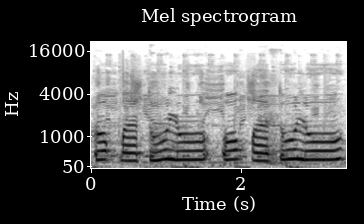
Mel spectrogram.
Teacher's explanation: اب یہاں پر ہم نے ایک اور بات کا دھیان رکھنا ہے کہ قاف ساکن ہے، قاف حروف قلقلہ میں سے ایک ہے، اس لیے ہم اس کو خوب جماؤں سے خوب اچھے طریقے سے اس کو ادا کریں گے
